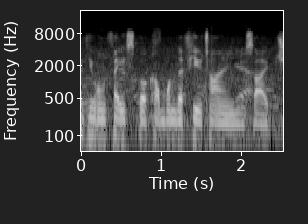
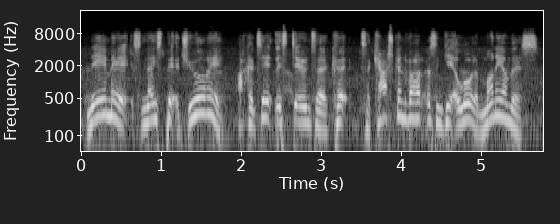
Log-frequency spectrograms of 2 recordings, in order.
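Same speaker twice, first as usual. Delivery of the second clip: higher Scottish elf voice, cheeky and casual; a greedy elf haggling in Scots; 7 semitones higher than usual. Acted. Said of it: "the elf's like".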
